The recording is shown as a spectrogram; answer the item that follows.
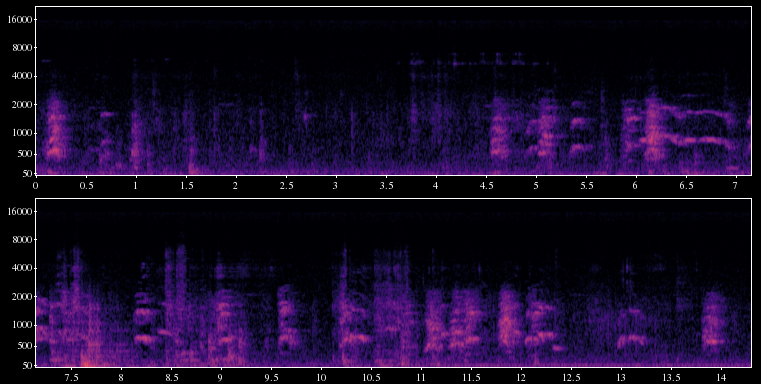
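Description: Five-week-old German Shepherd puppies whining and yipping: a string of short, high calls that bend in pitch, starting a few seconds in.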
